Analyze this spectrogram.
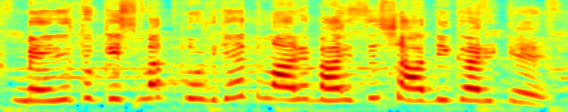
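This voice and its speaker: A woman playing a sharp-tongued, quarrelsome young wife in a comic family skit, sulky and combative. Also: very high-pitched, fairly even intonation, a little fast, soft background music.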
